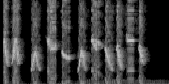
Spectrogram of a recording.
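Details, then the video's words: Javan bush lark giving a quick series of about ten sharp, buzzy chirps within three seconds, some notes sliding downward, delivered at a steady brisk pace. "Suara Burung Branjangan"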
